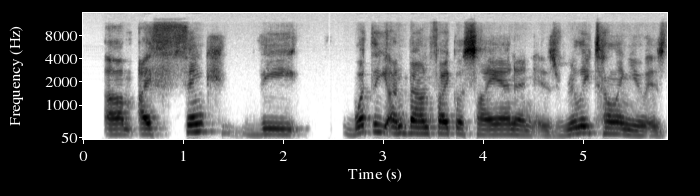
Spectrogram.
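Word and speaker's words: phycocyanin: correlation between unbounded -- and I'm going to butcher the name -- Phytocyanin.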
